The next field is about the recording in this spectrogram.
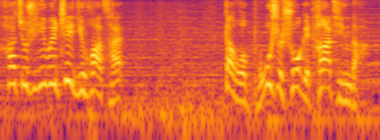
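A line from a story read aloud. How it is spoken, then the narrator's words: Shouting. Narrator (Chinese): 音乐疯子伊格尔喊道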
